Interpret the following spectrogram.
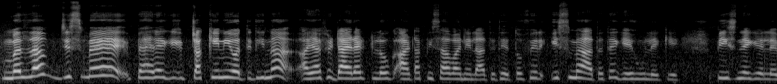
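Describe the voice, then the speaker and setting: On a mountain trail next to a river, a tired young hiker holds up her phone and chats through a casual vlog, joking at her own expense. Her voice is high, bright, and forceful, and the river murmurs faintly behind.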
